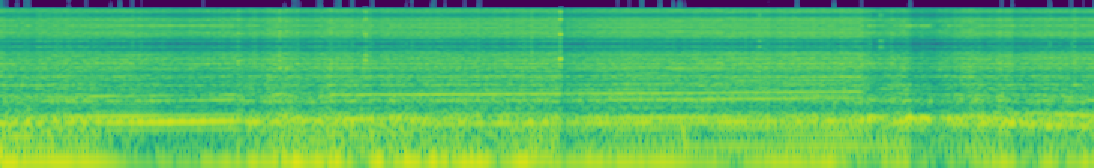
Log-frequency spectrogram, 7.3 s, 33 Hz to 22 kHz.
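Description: BMW E30 race car's engine heard from inside its stripped cabin, revs climbing slowly as it pulls through a gear. About six seconds in the note breaks off and drops briefly as the driver shifts up.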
